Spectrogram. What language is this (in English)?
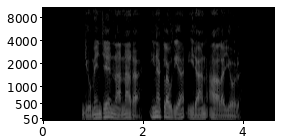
Catalan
